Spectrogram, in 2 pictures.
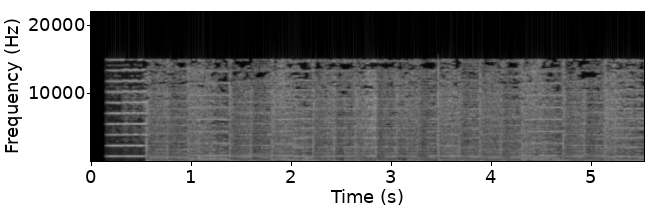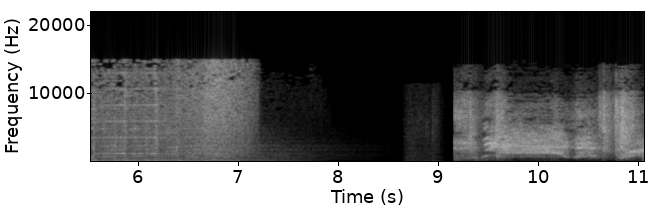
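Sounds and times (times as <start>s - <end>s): person screaming harshly: 9.2s - 11.0s.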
